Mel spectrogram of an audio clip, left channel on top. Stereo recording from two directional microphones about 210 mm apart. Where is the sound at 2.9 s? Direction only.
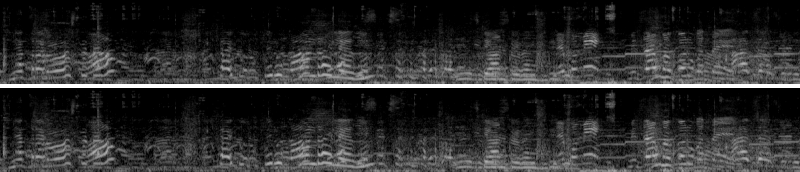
40° right (ahead or behind).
